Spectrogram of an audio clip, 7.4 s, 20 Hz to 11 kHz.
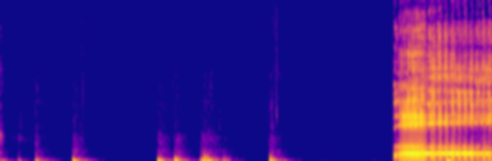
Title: コーラ１・５ japanese burping girl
